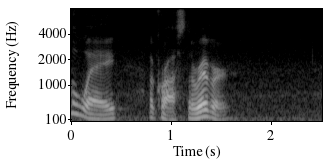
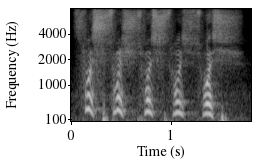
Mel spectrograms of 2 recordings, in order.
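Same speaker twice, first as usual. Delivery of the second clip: quick swishes; 12 semitones higher, 5 dB louder, slower than usual. A narrator's reading. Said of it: "went in fast circles".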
